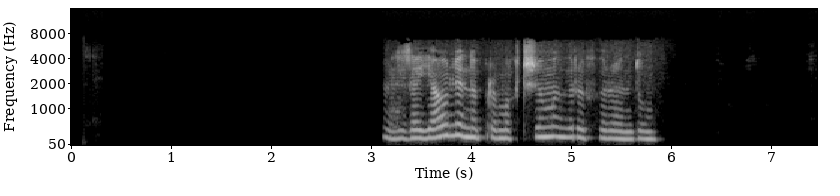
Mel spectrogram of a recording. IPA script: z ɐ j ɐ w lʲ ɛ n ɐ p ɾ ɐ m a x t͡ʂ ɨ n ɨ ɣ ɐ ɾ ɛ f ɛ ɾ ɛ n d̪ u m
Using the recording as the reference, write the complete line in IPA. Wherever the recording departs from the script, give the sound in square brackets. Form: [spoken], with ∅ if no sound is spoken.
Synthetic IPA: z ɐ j [a] w lʲ ɛ n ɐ p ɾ ɐ m a x t͡ʂ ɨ [m] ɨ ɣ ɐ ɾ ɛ f ɛ ɾ ɛ n d̪ u m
